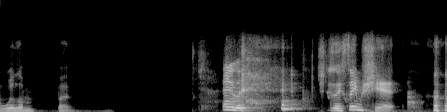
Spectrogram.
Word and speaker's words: Willem: for me everyone suddenly all William Dafoe it's a Willem but anyway the same yeah so you were saying it has mr.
